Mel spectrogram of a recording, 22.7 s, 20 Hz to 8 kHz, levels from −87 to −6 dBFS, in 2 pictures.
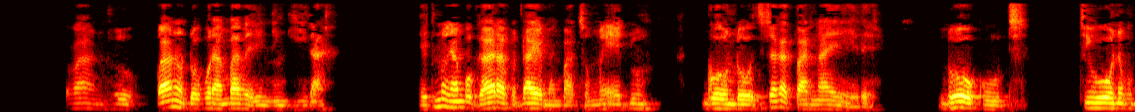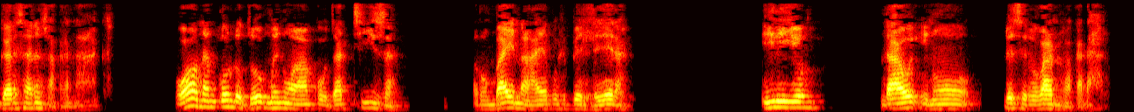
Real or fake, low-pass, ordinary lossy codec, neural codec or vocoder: fake; 7.2 kHz; MP3, 32 kbps; codec, 24 kHz, 6 kbps, HILCodec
